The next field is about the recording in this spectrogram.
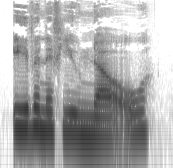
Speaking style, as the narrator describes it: says Wei Wuxian, laying on as much mocking stress as he can on the word

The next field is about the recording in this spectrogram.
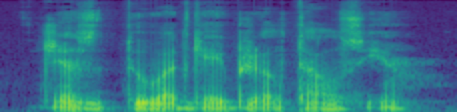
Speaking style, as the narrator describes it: Dean says through his teeth, voice flat but fierce

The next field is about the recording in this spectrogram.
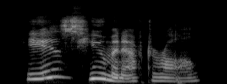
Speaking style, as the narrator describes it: Eddie drawled, a smirk ringing in his tone

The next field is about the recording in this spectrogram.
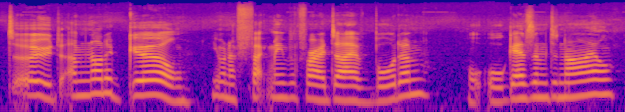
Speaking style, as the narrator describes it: Sam groans

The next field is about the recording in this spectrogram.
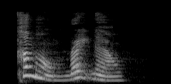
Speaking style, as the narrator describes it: Rodney snapped

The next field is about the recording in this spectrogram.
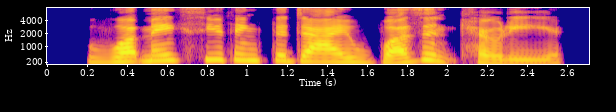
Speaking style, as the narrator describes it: she asked

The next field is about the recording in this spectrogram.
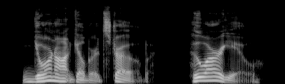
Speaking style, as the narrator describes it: The man chuckled

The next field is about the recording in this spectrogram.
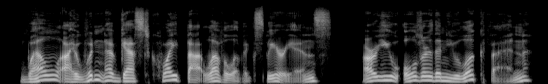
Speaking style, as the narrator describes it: the man asked

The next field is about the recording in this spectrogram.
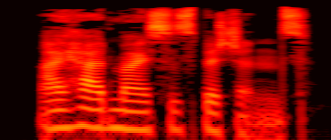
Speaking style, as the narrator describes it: Uncle says curtly

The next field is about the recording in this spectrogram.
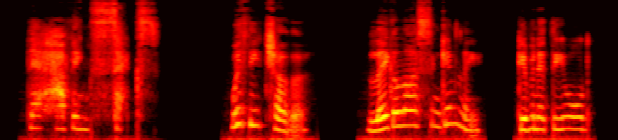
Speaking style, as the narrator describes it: in a stage whisper said

